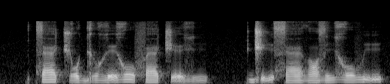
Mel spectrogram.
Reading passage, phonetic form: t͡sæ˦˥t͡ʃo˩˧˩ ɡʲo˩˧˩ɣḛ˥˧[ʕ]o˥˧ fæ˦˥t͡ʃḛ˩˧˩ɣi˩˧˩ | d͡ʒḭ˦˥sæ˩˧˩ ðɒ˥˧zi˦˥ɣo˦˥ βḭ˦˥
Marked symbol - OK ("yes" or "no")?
no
